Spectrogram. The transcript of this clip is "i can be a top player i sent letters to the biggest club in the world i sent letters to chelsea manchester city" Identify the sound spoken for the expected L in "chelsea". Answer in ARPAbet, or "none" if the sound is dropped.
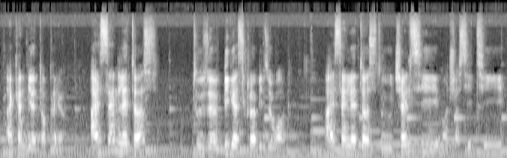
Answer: L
